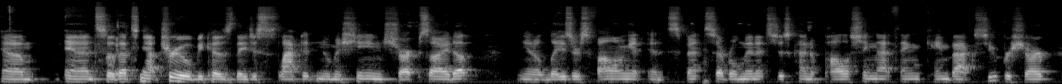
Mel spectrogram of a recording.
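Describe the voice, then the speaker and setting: A man's voice: medium pitch, level tone, normal speed, fairly bright tone. A man co-hosting a podcast, giving casual, rambling opinions illustrated with personal anecdotes. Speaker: podcast co-host. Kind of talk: casual discussion.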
